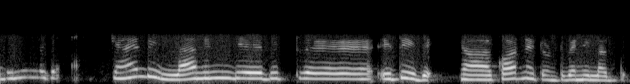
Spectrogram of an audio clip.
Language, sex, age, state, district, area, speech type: Kannada, female, 18-30, Karnataka, Udupi, rural, conversation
